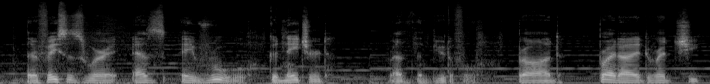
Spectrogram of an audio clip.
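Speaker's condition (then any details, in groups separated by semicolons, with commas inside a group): No condition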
